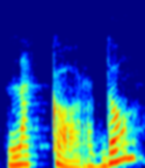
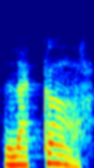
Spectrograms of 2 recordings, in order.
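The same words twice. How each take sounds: First: "l'accordo" very slow, final o sounded; Italian pronunciation. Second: Said in the usual way. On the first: Shown as a demonstration. Teacher repeating the corrected Italian word, Italian pronunciation. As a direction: stretch "l'accordo" right out to its o. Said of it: "j'ai oublié le O". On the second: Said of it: "quelques mots du français à l'italien".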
